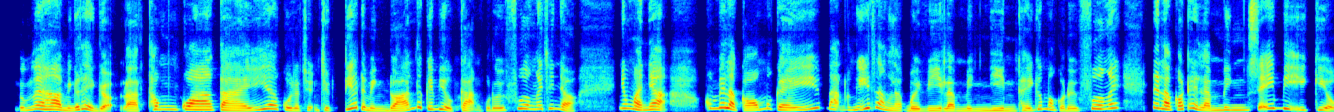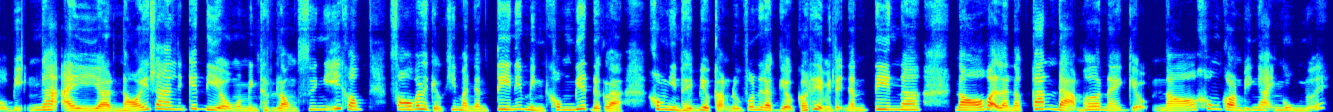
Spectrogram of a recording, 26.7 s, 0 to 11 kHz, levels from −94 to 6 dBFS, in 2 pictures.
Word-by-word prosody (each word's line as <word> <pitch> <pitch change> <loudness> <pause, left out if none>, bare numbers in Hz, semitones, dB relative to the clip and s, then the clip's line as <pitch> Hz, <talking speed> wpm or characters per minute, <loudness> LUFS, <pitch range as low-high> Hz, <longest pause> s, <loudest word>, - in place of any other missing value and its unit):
Đúng 235 +4 -6
rồi 335 -1 +4
ha. 300 -3 +6
Mình 215 0 -5
có 270 - +4
thể, 305 -9 +2
kiểu 190 - +2
là, 195 -1 +1
thông 310 -1 -2
qua 285 -2 +7
cái, 225 +5 +1
ơ, 355 - +1
cuộc 230 -8 -1
trò 205 - -3
chuyện 230 +3 -10
trực 225 0 -8
tiếp 375 +8 +2
để - - 0
mình 195 -3 -6
đoán 210 - +2
được - - +3
cái 335 - -1
biểu 335 +6 +1
cảm 220 - -3
của 215 - -9
đối 215 +1 -2
phương 370 +6 -2
ấy 345 +1 -5
chứ 390 +2 -6
nhỉ. - - 0 0.5
Nhưng 410 -2 -3
mà 290 -5 +6
nha, 300 +4 +3 0.4
không 410 -4 -6
biết 470 - +5
là - - +9
có 230 -2 0
một 395 +8 -7
cái 260 - 0
bạn - - -3
có 255 - -12
nghĩ 360 +10 +3
rằng 460 - +1
là 210 -3 -5
bởi 195 -2 +1
vì 205 +2 -5
là 195 -1 +2
mình 190 0 -8
nhìn 205 -3 -5
thấy 205 0 -4
gương 340 +1 -5
mặt 310 - -2
của 205 - -4
đối 195 +1 -5
phương 360 - -1
ấy, 415 +3 0 0.3
nên 435 -4 +2
là 315 - +9
có 320 +2 +2
thể 415 -2 -1
là 225 -2 +1
mình 240 +2 -5
sẽ - - 0
bị, 350 -10 0
kiểu, 250 -8 -1
bị 230 +5 -8
ngại, 215 -6 +1
ờ, 190 -1 +4
nói 205 +7 +1
ra 360 -4 +2
những 320 -2 -9
cái 375 +3 -2
điều 240 - 0
mà 195 - -5
mình 195 +1 -8
thật 220 -2 -7
lòng 200 -2 0
suy 305 +9 -9
nghĩ 310 +6 -1
không? 305 -2 +2 0.3
So 315 -3 +4
với 340 +2 +2
là, 325 - 0
kiểu, 180 - -3
khi 290 - -6
mà 235 -5 -1
nhắn 195 +1 -6
tin 310 +5 -1
ấy, 335 - -5
mình 250 -9 -4
không 275 0 -3
biết 355 +3 +1
được 200 -2 -3
là 180 -2 +3 0.3
không 330 -3 0
nhìn 255 -5 -1
thấy 205 -2 -1
biểu 235 +1 +2
cảm 180 -3 -2
đối 190 +1 -5
phương, 285 0 -1
nên 260 - -2
là, 230 - +5
kiểu, - - +2
có 220 +1 +1
thể - - +3
mình 185 +1 -7
sẽ - - -3
nhắn 215 +1 -5
tin, 310 0 0
a, 280 0 +1 0.3
nó, 250 +1 +6
gọi - - +8
là, 230 - +3
nó 220 0 -3
can 340 -1 +2
đảm 245 -3 +2
hơn 290 -1 0
này, 225 0 -5
kiểu, - - -5
nó 220 +3 -1
không 355 -1 -6
còn 245 -5 +5
bị - - -7
ngại 250 -1 -3
ngùng 230 -2 -6
nữa 215 - -9
ấy? 430 - -7
245 Hz, 290 wpm, -21 LUFS, 210-315 Hz, 0.5 s, là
